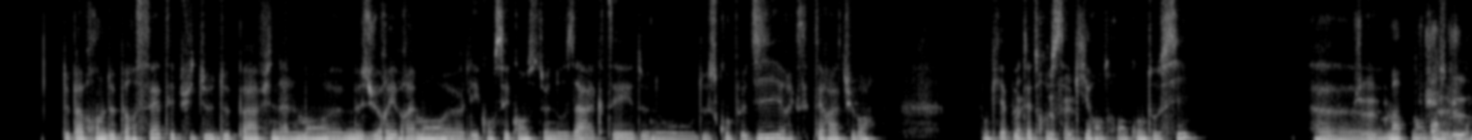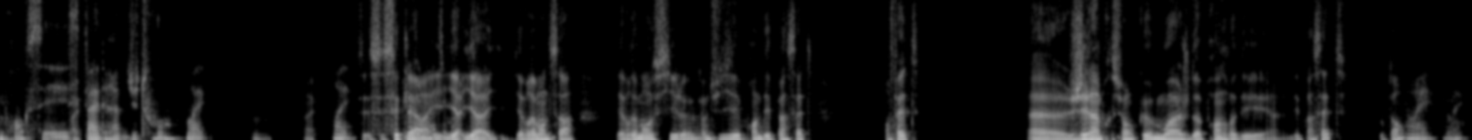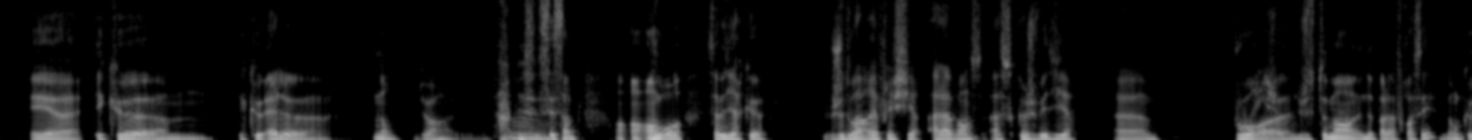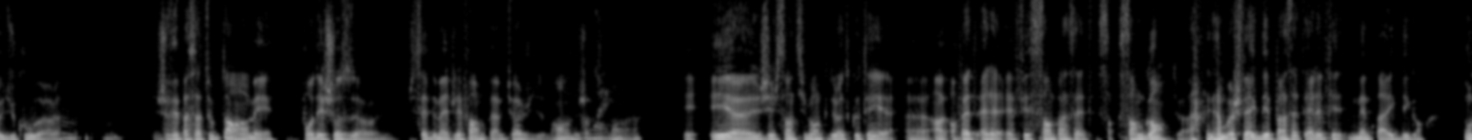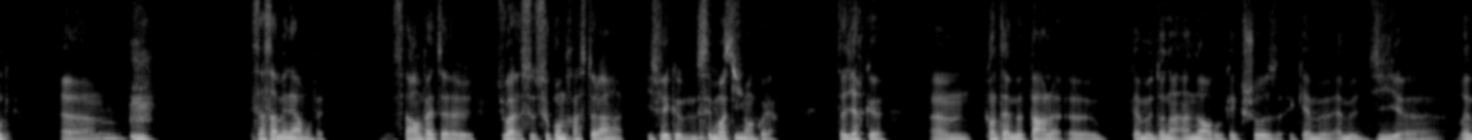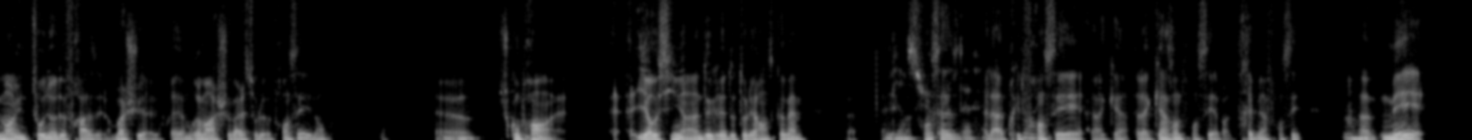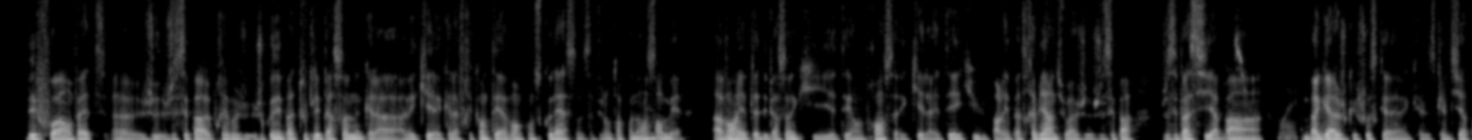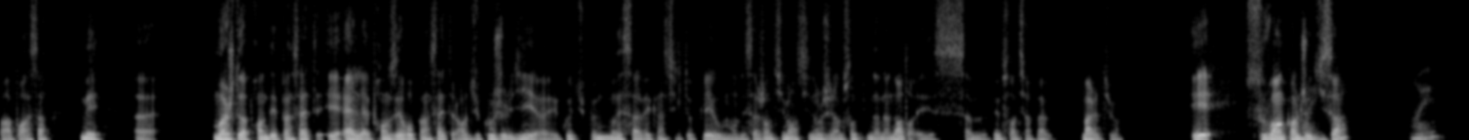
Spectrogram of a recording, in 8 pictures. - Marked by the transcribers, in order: other background noise; chuckle; throat clearing; tapping
- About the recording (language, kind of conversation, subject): French, advice, Comment puis-je mettre fin aux disputes familiales qui reviennent sans cesse ?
